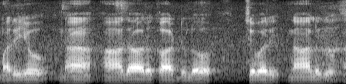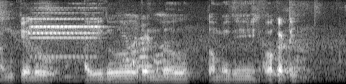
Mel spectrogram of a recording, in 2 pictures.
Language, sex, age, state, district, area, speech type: Telugu, male, 45-60, Andhra Pradesh, N T Rama Rao, urban, read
